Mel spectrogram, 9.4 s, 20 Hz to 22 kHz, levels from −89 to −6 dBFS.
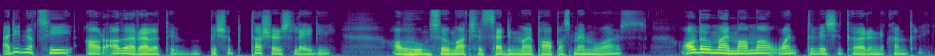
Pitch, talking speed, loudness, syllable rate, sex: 140 Hz, 185 wpm, -20 LUFS, 5.3 syllables/s, male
